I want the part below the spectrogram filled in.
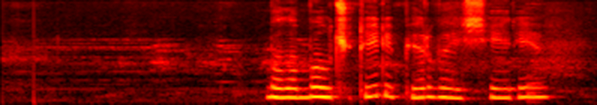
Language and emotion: Russian, sad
